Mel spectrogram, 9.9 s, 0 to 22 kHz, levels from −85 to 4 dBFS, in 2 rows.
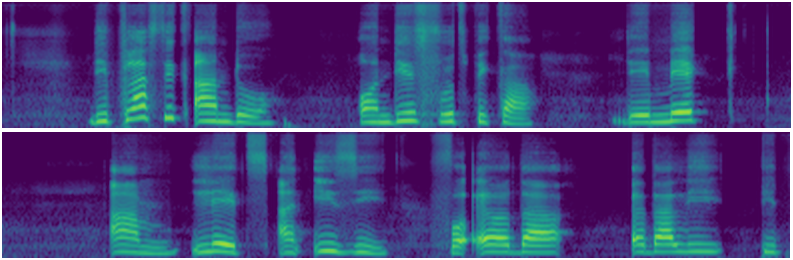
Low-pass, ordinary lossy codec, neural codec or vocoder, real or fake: none; none; autoencoder, 48 kHz, 32 numbers a frame, DAC-VAE, trained on Japanese speech; fake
